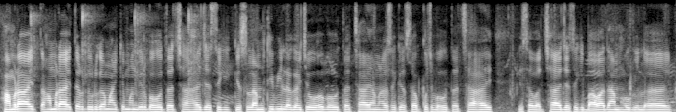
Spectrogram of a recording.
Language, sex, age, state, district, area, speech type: Maithili, male, 18-30, Bihar, Muzaffarpur, rural, spontaneous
